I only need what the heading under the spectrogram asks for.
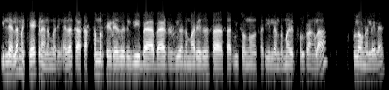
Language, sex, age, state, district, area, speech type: Tamil, male, 18-30, Tamil Nadu, Namakkal, rural, conversation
